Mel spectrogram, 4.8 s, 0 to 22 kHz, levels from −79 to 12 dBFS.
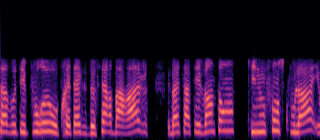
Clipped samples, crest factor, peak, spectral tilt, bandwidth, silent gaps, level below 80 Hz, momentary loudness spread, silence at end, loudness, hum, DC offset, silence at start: under 0.1%; 16 dB; 0 dBFS; -8.5 dB/octave; 4.1 kHz; none; -74 dBFS; 6 LU; 0 s; -16 LUFS; none; under 0.1%; 0 s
